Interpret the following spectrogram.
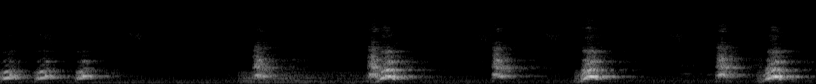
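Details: Angry dog barking: short harsh barks, first three in a quick run, then single and paired barks spaced about a second apart, with silence between them.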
